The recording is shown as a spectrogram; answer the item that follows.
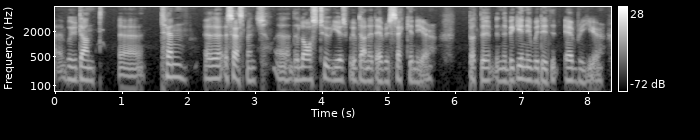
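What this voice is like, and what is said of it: Swedish accent. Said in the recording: “as you can hear in my very beautiful accent, I'm from Sweden”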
